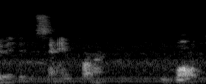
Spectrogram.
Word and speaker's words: Wolt: In 2022, they did the same for Wolt, or Volt, might be how you pronounce that because it's Finnish, for $8 billion.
